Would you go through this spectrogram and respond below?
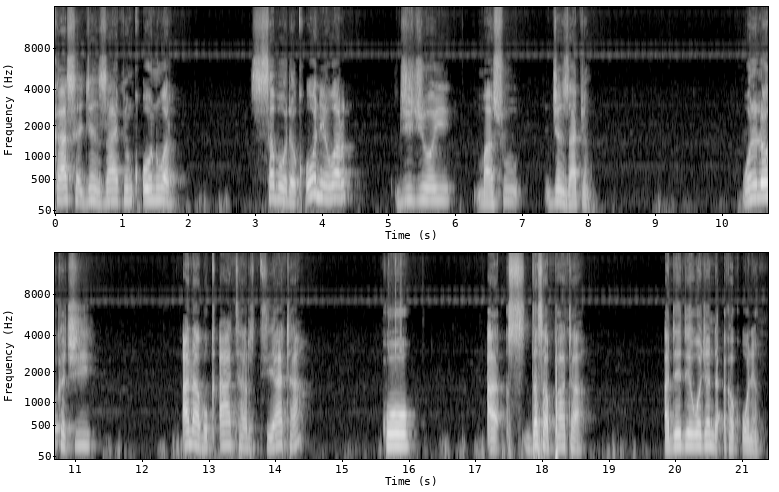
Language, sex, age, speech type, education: Hausa, male, 46-60, spontaneous, tertiary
